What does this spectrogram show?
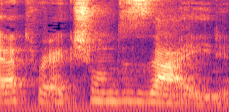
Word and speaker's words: Attraction Desire: Eu falei lá no Instagram Attraction Desire, mas se eu não me engano, a pronúncia correta é Attraction Desire, né? Do inglês mesmo e não do francês.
